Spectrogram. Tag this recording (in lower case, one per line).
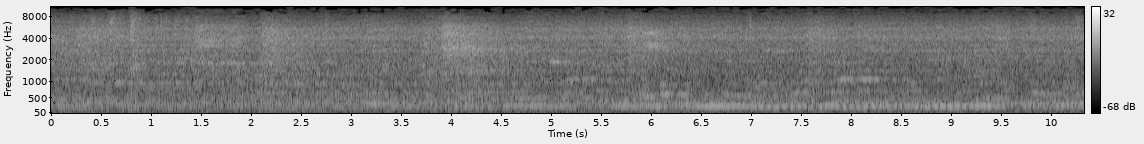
inside a large room or hall
music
